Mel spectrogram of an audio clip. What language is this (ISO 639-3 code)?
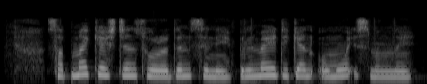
uig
